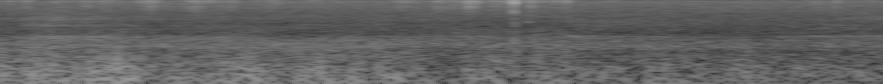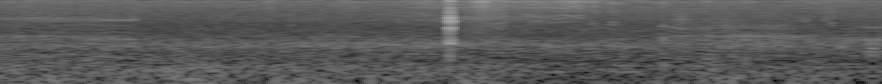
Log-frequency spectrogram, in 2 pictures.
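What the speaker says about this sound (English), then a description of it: "The wind's actually strong enough." Strong wind blowing across a golf course, a broad rumbling rush buffeting the microphone, loudest at first and easing slightly, with no talk.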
